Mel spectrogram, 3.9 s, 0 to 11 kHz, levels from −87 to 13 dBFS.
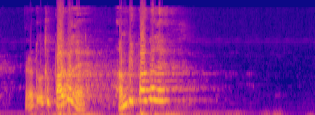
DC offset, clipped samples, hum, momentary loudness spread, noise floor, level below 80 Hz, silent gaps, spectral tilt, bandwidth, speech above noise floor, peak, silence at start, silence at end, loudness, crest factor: under 0.1%; 3%; 50 Hz at -45 dBFS; 15 LU; -49 dBFS; -36 dBFS; none; -5.5 dB/octave; 11 kHz; 41 dB; 0 dBFS; 0.35 s; 1.65 s; -9 LUFS; 12 dB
